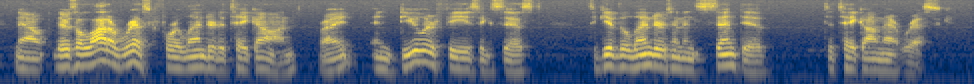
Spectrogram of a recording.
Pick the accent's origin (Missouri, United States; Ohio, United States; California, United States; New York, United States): New York, United States; Long Island; I'm from Long Island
